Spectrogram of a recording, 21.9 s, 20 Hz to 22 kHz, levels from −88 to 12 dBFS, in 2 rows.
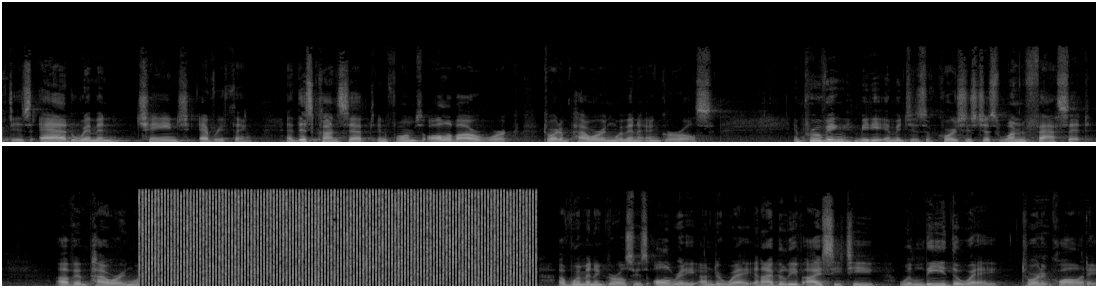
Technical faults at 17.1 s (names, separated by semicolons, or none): none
